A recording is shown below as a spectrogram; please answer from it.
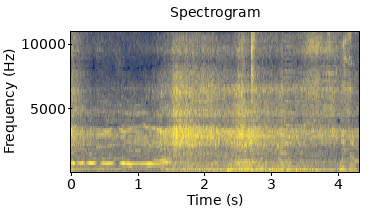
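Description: Film sound effect of the Kraken surging up out of the sea: a loud churning rush of water with a low roar, beginning about a second and a half in, after a held wavering high note.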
